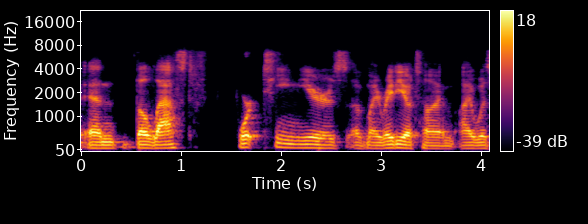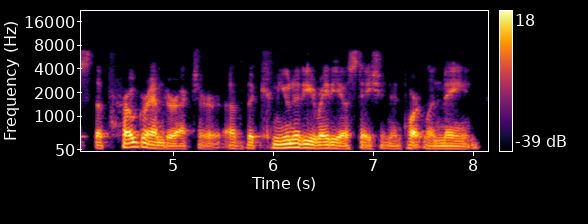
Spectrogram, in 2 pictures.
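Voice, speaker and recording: An American man with a low, gravelly bass and a somewhat dark tone speaks reflectively and without hurry, often using ums and restarting his sentences. He is a guest in an interview, an author and former radio program director. The audio is slightly dull and lo-fi.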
